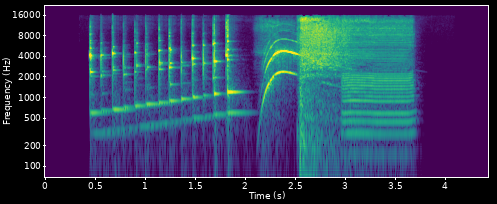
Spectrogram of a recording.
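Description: Short electronic intro jingle: a quick run of about a dozen short notes climbing in pitch, a sweeping upward swoop, then a crash and a held chord that cuts off suddenly.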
